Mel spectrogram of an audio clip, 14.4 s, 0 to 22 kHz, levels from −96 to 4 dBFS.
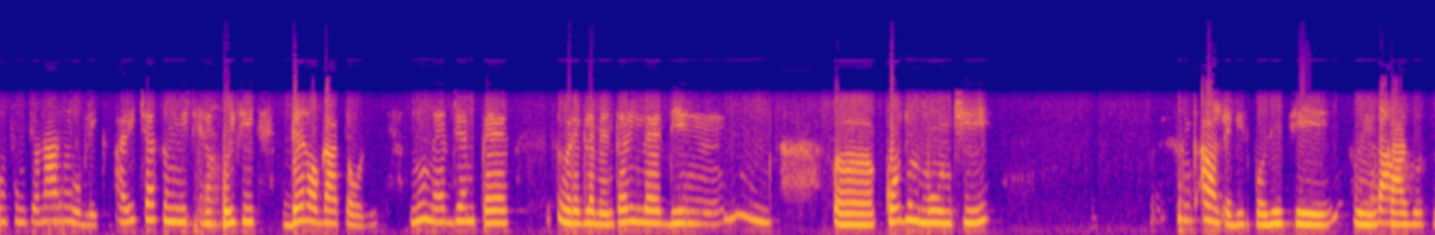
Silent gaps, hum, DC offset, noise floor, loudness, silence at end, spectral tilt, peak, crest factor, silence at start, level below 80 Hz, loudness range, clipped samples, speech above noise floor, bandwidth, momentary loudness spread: none; none; under 0.1%; -53 dBFS; -15 LUFS; 0.15 s; -8.5 dB/octave; 0 dBFS; 14 dB; 0 s; -42 dBFS; 3 LU; under 0.1%; 39 dB; 5.8 kHz; 12 LU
